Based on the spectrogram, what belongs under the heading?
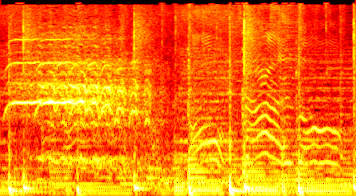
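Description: A horse whinnies loudly, its shrill, wavering neighs rising and falling over a few seconds, with some dull thumps and shuffling underneath.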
